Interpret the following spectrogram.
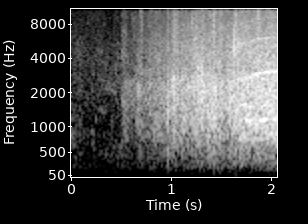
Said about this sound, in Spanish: Bien, ¿y qué les parece si redoblamos ese aplauso para todos los jóvenes que hoy se animaron a pasar por las aguas del bautismo?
